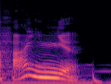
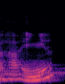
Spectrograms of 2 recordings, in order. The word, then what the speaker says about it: rainha: Só não vai acontecer essa regra do iato se você tiver um nh logo na sílaba da frente, como por exemplo na palavra rainha. Rainha, nós temos o rainha. Veja que o i ele vai estar sozinho na sílaba, mas por ser seguido de NH há um processo chamado de nasalização que vai tirar essa tonicidade forte eh do acento gráfico que ocorreria, né?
